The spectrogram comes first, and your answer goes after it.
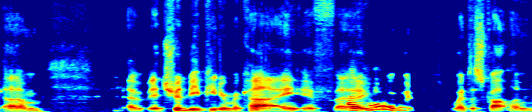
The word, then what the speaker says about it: MacKay: Uh and I butchered my name regularly actually. Um it should be Peter Mcai if went to Scotland not long ago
